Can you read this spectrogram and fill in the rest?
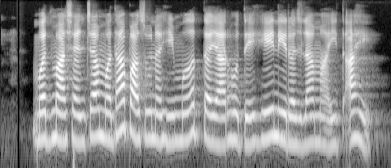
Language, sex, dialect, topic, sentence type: Marathi, female, Northern Konkan, agriculture, statement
